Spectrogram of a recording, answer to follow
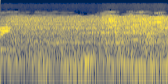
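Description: Steady din of an indoor ice rink during play, with a constant low hum underneath.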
